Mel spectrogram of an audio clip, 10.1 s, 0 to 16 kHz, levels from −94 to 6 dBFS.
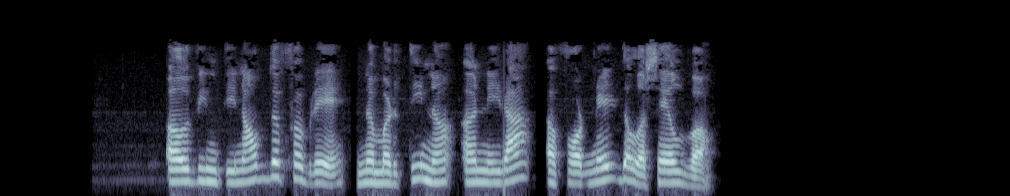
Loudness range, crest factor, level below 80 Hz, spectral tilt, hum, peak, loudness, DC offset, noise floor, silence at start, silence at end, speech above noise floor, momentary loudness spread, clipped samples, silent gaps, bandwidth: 5 LU; 20 dB; -62 dBFS; -6 dB/octave; none; -2 dBFS; -18 LUFS; under 0.1%; under -90 dBFS; 1.65 s; 3 s; over 72 dB; 6 LU; under 0.1%; none; 8 kHz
